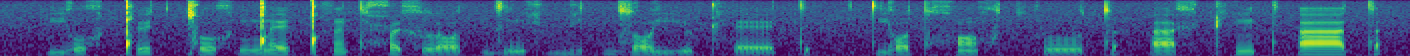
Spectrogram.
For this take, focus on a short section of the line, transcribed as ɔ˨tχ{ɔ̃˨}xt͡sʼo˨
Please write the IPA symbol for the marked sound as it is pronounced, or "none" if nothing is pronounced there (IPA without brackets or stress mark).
ɔ̃˨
